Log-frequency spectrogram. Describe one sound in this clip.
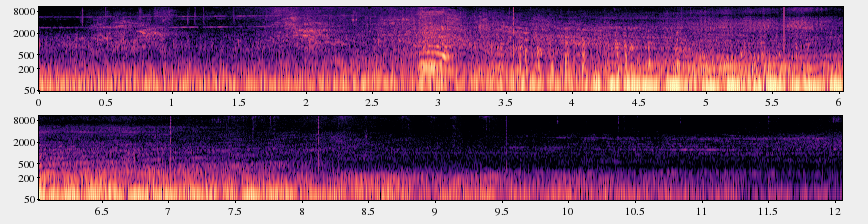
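A spaceship roars past overhead and fades away.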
